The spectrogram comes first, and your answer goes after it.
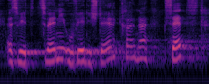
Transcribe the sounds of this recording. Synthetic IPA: əsʋɪːtt͡sʋɛniufɪɾiʃtɛɾkχənə | ksɛt͡st

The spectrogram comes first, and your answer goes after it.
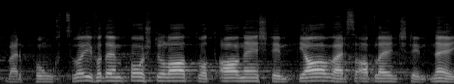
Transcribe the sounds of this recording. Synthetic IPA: ʋæːɾpʰʊŋktt͡sʋœʏfɔd̪ɛmpɔʃtulɑːt̪ʋɔt̪ːʰɑːnɛːʃtɪmt̪jɑːʋæːɾsɑ̰b̥lɛːntʃtɪmtnɛɪ

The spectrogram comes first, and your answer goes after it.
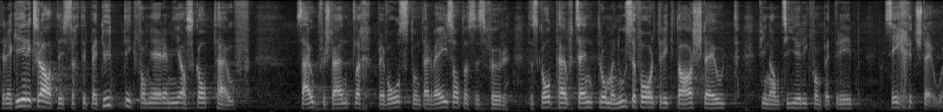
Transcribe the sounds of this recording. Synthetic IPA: d̥ərrɛɡiːəɾiksrɑːtɪʃtsɪχd̥əɾb̥ed̥ytikfɔmjɛɾɛmiːɑskɔthɛʊf | sælpfərʃtæntləχb̥evʊstʊndæːɾʋɛɪsod̥ɑsəsfʏɾd̥ɑsɡɔthɛʊft͡sɛntɾʊmənusəfɔrdəɾiɡd̥ɑːɾʃtɛltfinɑnt͡siəɾikfɔmbɛt̪ɾɪːb | sɪχːəɾt͡sʃtɛ̰lə̰

